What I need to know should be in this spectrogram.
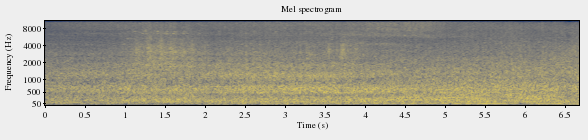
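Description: A bus engine rumbles loudly as it passes close by.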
